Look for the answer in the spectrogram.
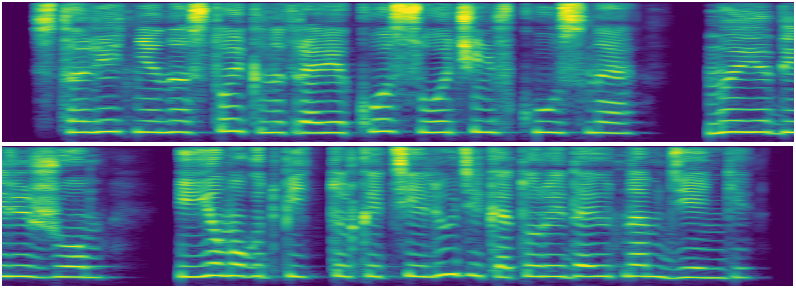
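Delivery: shy, abashed, timid, very high voice. A lady setting a jug on the guests' table explains; timid, embarrassed. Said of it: "Она покраснела от смущения и робко объяснила".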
